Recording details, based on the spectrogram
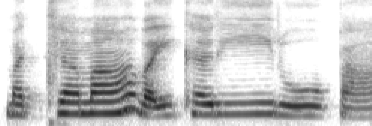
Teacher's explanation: ಇನ್ ಮಧ್ಯಮ ಧ ಇಸ್ ಮಹಾಪ್ರಾಣ ಇನ್ ವೈಖರಿ ಖ ಇಸ್ ಮಹಾಪ್ರಾಣ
